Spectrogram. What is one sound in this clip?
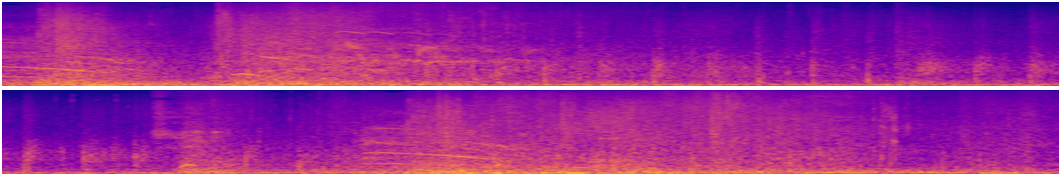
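Sword blows strike a creature.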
